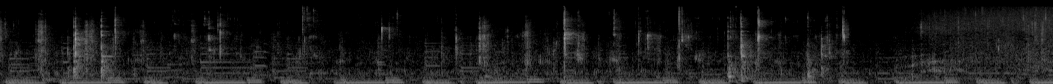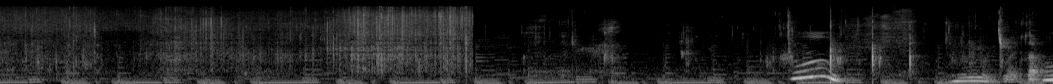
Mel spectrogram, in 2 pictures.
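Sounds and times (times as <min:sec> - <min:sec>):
rice sizzling in hot pan: 0:09.1 - 0:15.3.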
